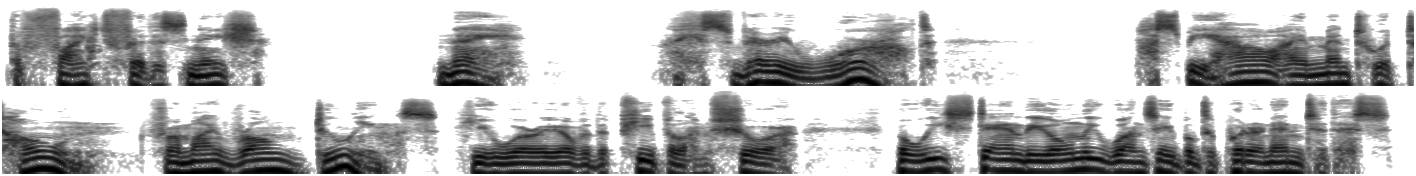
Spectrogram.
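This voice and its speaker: An actor playing a solemn, honourable former sea knight in a video game, dutiful and full of remorse, with formal, courtly phrasing. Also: male voice, fairly low pitch, unhurried, breathy edge, no room sound, clean studio sound. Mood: earnest, resolute. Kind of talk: dramatic scripted game dialogue.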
